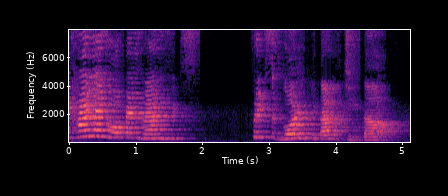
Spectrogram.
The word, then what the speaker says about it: खिताब: खिताब तो यहाँ पर हम प्रोनाउंस करते समय अच्छा गौर से कॉन्सेंट्रेट कीजिए कि मैं किताब कह रही हूँ या खिताब। सो यह किताब और खिताब यहाँ पर डिफरेंस देखिए प्रोनाउंस करने में, लिखने में भी अलग है और उसे प्रोनाउंस करने में भी डिफरेंट साउंड आता है।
